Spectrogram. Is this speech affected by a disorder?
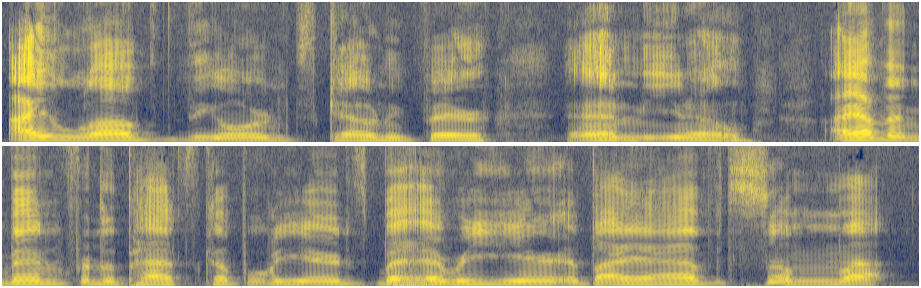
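Yes: cerebral palsy; wheelchair user.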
